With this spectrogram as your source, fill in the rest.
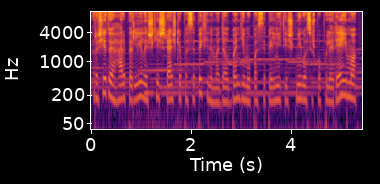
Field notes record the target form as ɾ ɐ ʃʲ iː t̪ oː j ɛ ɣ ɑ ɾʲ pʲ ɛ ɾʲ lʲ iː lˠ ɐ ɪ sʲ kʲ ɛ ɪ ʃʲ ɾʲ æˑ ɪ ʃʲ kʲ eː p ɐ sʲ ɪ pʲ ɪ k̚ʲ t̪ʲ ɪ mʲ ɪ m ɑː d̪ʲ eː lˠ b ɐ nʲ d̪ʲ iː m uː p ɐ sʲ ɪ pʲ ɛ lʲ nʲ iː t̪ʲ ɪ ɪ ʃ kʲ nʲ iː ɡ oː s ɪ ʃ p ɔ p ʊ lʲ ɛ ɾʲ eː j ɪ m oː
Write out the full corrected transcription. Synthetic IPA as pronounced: ɾ ɐ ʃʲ iː t̪ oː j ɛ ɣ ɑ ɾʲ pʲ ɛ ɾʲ lʲ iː lˠ ɐ ɪ ʃʲ kʲ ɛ ɪ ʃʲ ɾʲ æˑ ɪ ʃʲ kʲ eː p ɐ sʲ ɪ pʲ ɪ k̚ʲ t̪ʲ ɪ nʲ ɪ m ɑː d̪ʲ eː lˠ b ɐ nʲ d̪ʲ iː m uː p ɐ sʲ ɪ pʲ ɛ lʲ nʲ iː t̪ʲ ɪ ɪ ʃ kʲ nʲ iː ɡ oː s ɪ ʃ p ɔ p ʊ lʲ ɛ ɾʲ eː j ɪ m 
